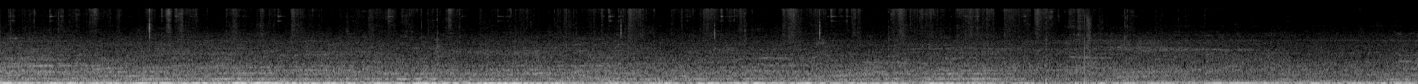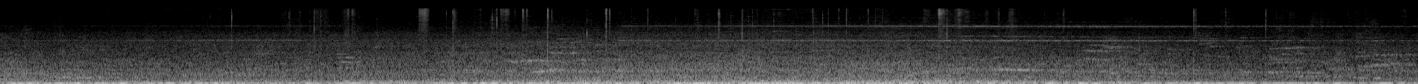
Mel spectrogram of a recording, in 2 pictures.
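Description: City street sound along a tram line: a tram running past, with passers-by's voices and a heavy low rumble on the microphone. A steady high whine comes in during the second half and fades before the end.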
